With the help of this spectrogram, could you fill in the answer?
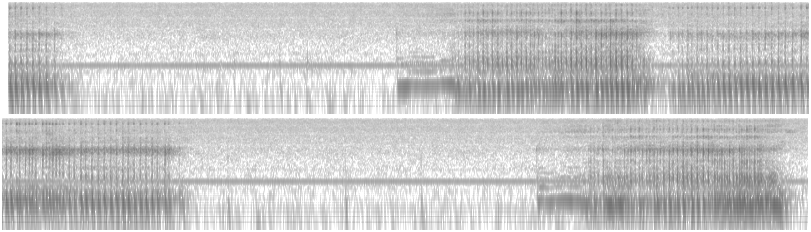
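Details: Two French Bulldogs snore together at night in loud, low, rasping breaths, each lasting a couple of seconds.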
